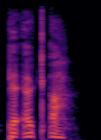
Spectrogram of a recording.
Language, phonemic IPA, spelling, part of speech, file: Navajo, /pɛ̀ʔɑ̀kʼɑ̀h/, beʼakʼah, noun, Nv-beʼakʼah.ogg
- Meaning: his/her/its fat (to cook with, or that lubricates machinery)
